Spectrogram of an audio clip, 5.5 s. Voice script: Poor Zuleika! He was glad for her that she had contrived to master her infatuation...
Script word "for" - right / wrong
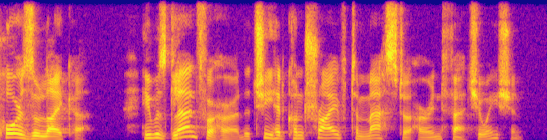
right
